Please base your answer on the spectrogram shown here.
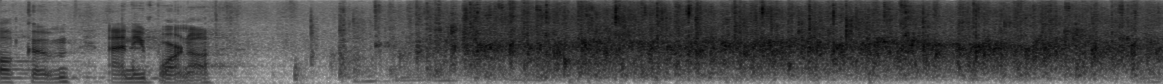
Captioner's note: applause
